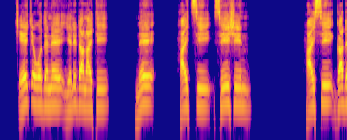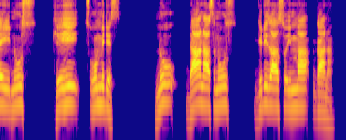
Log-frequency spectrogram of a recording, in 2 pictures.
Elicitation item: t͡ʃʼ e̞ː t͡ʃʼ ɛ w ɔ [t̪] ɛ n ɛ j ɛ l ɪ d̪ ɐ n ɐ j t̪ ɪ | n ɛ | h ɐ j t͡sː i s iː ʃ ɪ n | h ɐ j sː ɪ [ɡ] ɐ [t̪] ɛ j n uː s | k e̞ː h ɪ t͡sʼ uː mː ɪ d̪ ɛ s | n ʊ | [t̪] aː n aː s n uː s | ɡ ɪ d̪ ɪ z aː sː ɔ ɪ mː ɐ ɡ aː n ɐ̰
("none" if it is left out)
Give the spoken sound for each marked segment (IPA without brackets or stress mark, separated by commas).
d̪, ɡ, d̪, d̪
